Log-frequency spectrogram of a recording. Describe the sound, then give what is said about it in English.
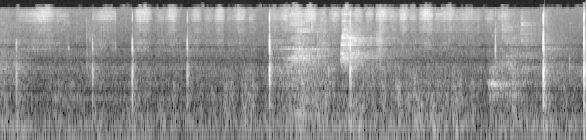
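Faint scratchy strokes of equations being written by hand during a quantum field theory lecture, with a few sharper taps and ticks as marks are made, alone and quiet. “it may be that the Heisenberg picture is better for our purposes, but let me just write them both.”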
